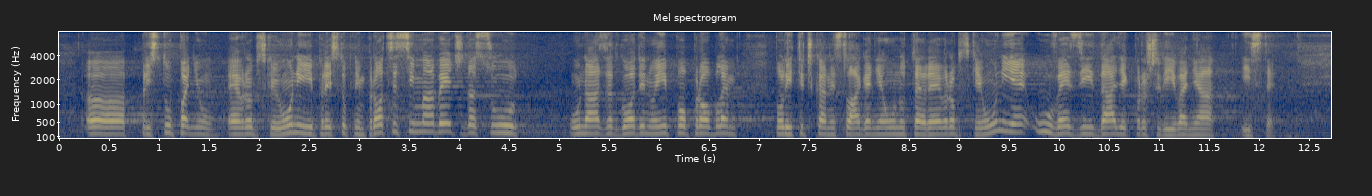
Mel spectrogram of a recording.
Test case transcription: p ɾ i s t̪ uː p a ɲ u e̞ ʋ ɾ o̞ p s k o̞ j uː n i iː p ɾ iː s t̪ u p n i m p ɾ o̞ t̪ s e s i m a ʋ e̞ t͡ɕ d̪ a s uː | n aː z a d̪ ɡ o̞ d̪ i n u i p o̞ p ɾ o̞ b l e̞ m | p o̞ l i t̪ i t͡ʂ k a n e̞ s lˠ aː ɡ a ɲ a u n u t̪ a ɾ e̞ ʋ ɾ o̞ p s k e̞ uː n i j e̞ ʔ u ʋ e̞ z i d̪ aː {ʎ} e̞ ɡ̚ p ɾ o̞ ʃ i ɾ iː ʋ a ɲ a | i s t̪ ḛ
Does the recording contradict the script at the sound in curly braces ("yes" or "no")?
no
